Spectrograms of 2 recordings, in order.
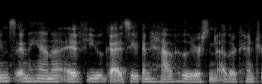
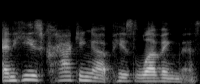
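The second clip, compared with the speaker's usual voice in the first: normal talking voice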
